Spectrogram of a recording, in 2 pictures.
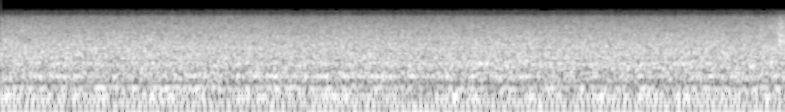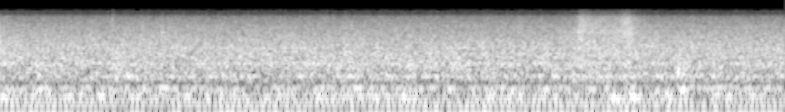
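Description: A spoon squelches as it stirs a thick, wet mixture.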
